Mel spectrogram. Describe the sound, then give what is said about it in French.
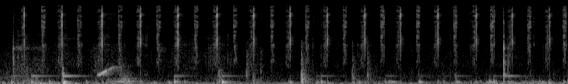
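Scissors snip repeatedly in a nursery-school class. Many crisp, faint clicks follow one another in a fairly steady rhythm, with a light metallic ring under some of them. “Le bruit mystère, c'était le ciseau.”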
